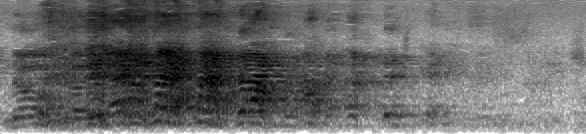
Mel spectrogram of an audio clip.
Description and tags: Crowd Laugh
A short laugh of several people. Could be used as a laugh track.
sitcom, crowd, laugh, audience, laughtrack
